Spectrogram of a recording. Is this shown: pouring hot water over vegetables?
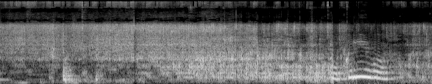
yes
